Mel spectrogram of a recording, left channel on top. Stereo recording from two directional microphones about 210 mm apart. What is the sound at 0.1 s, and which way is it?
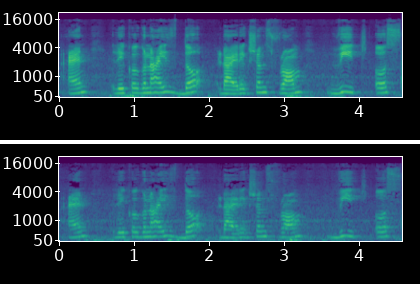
A woman's voice, 45° left (ahead or behind).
